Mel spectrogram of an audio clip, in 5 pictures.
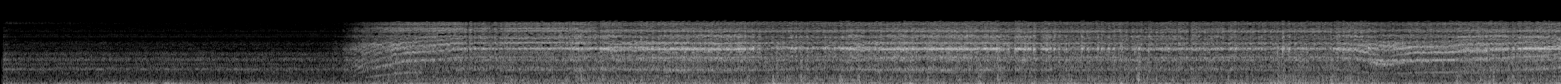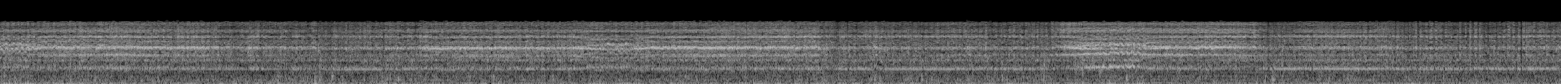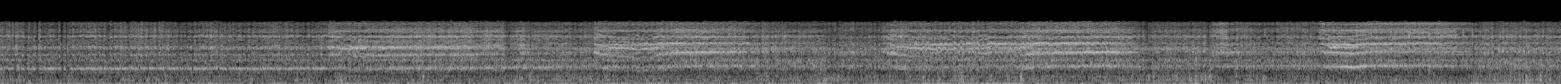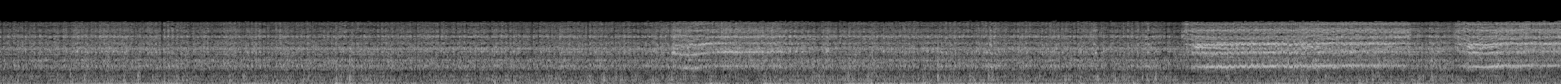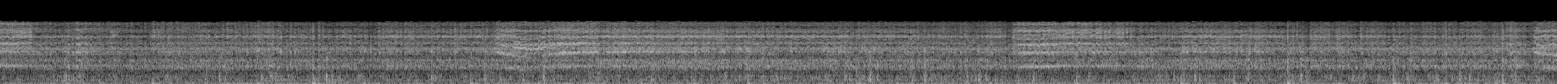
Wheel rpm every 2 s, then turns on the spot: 0, 20, 160, 180, 180, 170, 170, 170, 190, 190, 190, 190, 190, 190, 190, 190, 200, 190, 210, 230, 210, 230, 220, 230, 240, 230, 230, 230, 230, 220, 220, 230, 230, 230, 230, 230, 230, 230, 230.
none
